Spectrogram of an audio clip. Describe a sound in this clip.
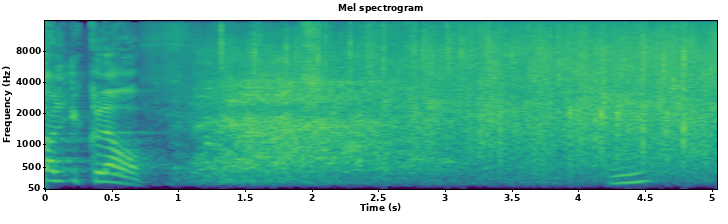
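An audience laughs and applauds loudly in a large hall.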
